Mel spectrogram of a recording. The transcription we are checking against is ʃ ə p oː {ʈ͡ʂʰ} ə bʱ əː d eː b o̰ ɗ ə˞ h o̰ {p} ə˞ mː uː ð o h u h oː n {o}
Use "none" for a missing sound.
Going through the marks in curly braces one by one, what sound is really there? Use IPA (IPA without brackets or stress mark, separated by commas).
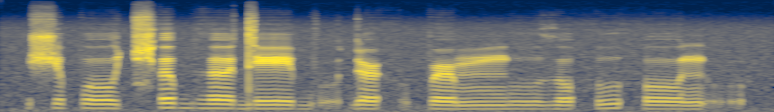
t͡ɕʰ, p, o̰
